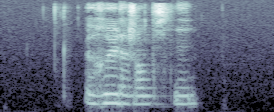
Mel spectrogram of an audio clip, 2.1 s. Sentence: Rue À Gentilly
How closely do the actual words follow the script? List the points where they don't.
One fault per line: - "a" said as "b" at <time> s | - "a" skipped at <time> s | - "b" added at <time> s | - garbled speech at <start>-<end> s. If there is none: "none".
none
